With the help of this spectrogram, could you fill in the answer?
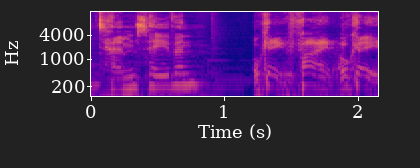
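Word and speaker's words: Thames Haven: out with these guys or head over to tames Haven am I pronouncing it wrong T's Haven okay fine okay it's T's Haven is there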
